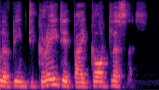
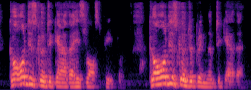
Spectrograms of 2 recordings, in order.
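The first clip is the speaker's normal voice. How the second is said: ordinary talk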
